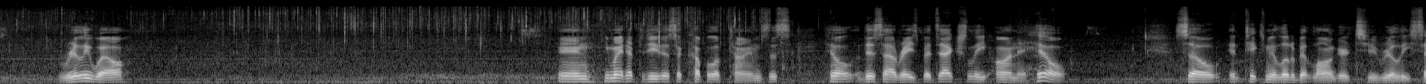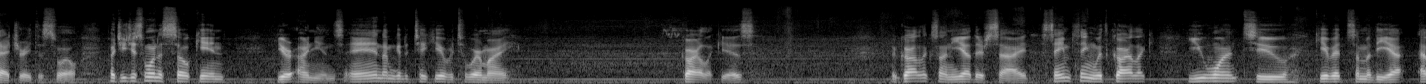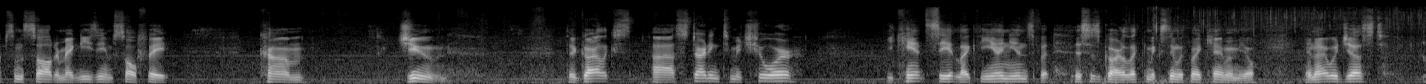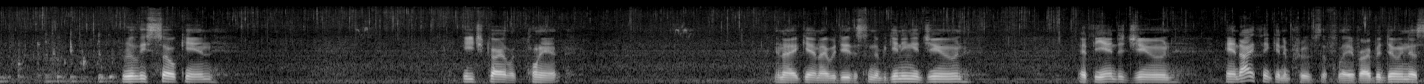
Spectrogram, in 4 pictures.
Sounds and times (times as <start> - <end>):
Pour: 0.0 - 8.0, 39.9 - 57.0
Speech: 0.6 - 1.3, 5.6 - 10.7, 11.8 - 19.4, 21.1 - 21.9, 23.2 - 30.2, 31.1 - 31.6, 32.5 - 33.1, 34.2 - 36.5, 37.4 - 42.4, 44.0 - 45.0, 47.4 - 48.5, 50.5 - 52.6, 53.6 - 57.0.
